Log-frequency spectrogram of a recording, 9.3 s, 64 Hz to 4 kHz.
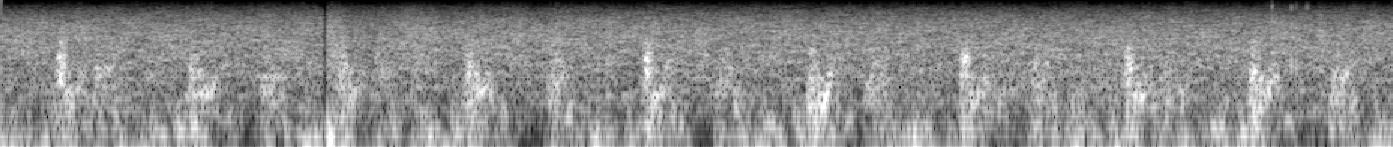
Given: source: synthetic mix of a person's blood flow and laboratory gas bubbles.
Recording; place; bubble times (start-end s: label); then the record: Doppler ultrasound of blood flow; precordium
6.60-7.24 s: bubbles
7.88-7.96 s: bubbles
8.11-8.22 s: bubbles
8.42-8.53 s: bubbles
8.57-8.72 s: bubbles
9.14-9.20 s: bubbles
From the record:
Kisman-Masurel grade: 221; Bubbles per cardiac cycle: several, 3 to 8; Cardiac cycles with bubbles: 10 to 50%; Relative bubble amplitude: barely perceptible (0.100 to 0.250); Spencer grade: 2 (many but less than half of the cardiac periods contain bubble signals, singularly or in groups); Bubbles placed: anywhere in the cardiac cycle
